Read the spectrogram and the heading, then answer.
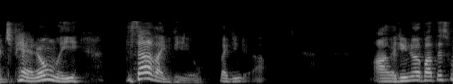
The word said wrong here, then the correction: Satellaview: I believe it's called the Satella View. – Sorry, that's how you pronounce it.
